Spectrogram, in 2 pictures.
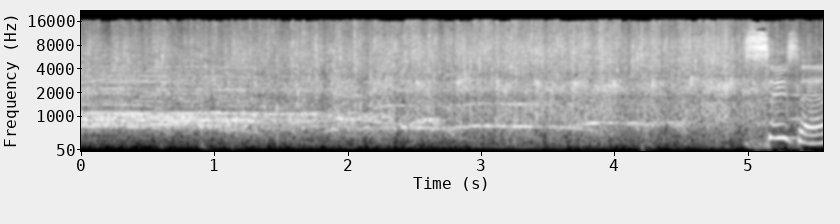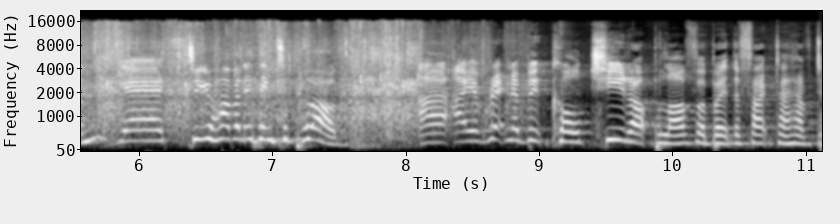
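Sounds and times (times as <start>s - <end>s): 
whoops and cheers: 0.0s - 5.9s
crowd applause: 0.0s - 9.1s
speech: 5.2s - 11.1s.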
